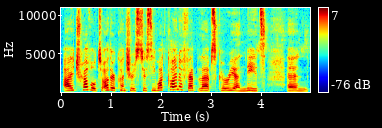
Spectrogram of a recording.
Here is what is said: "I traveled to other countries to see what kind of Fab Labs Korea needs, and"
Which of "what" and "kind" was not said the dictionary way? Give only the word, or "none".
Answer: none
